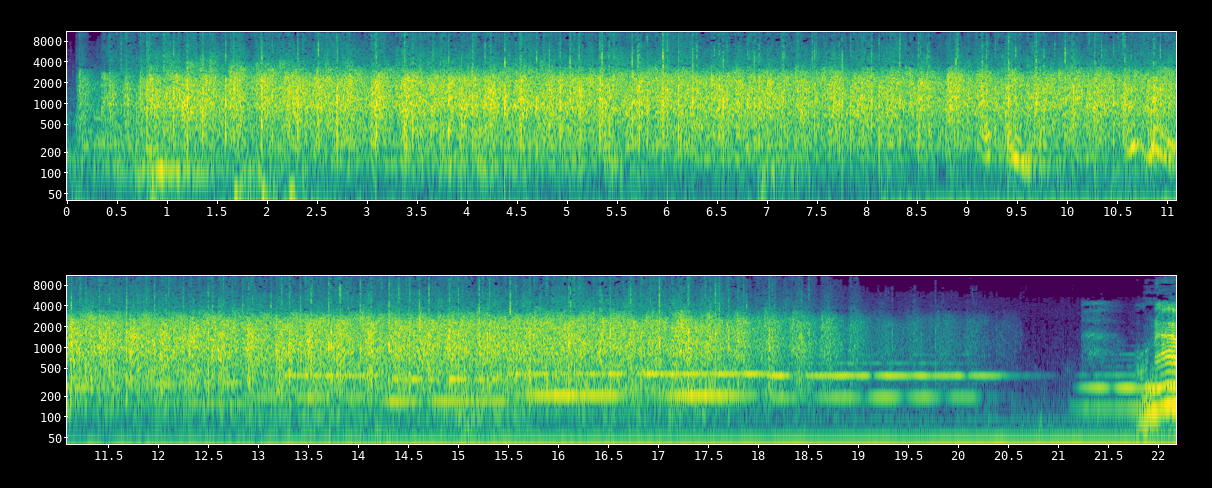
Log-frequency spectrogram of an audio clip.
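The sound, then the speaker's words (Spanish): A prolonged ovation from an audience in the conference room of the Salón de la Curia, celebrating an announcement: dense steady clapping for about eighteen seconds before tapering off, followed by faint low tones as it fades. “Prolongada ovación la que escuchamos en el Salón de la Curia, en su sala de conferencias, donde se anunciaba este gozoso acontecimiento.”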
